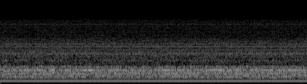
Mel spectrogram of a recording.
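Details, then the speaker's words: Pyle 600 W 12 V-to-120 V power inverter switched on, quieter than the other unit: loud constant cooling-fan whoosh over a steady hum, no rattles; fan and inverter working normally. "watt one okay here's the 600 watt inverter we'll just turn it on and you can hear that it's not as loud as the other one but of course it's got the fan running as well"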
